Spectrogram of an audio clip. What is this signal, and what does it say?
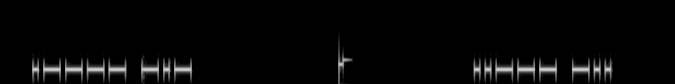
Morse code, heard as a keyed tone, about 23 wpm, 700 Hz. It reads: 1 K 2 D
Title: Single-Letter Single-Number 22wpm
